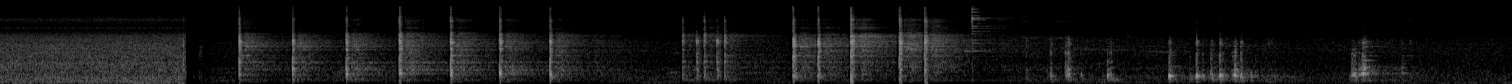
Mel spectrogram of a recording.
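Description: A steady hiss cuts off abruptly about two seconds in. Then a hammer strikes metal: seven evenly spaced blows at about two a second, then quicker clusters of blows, then lighter scattered taps near the end.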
